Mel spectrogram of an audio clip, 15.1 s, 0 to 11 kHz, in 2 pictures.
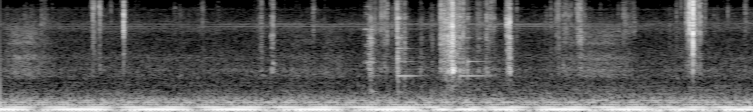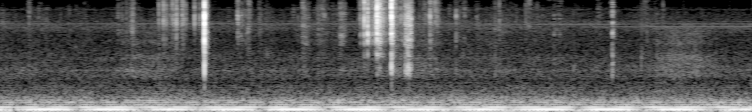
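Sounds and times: toast snapping: 6.8 - 7.1, 10.8 - 12.2.

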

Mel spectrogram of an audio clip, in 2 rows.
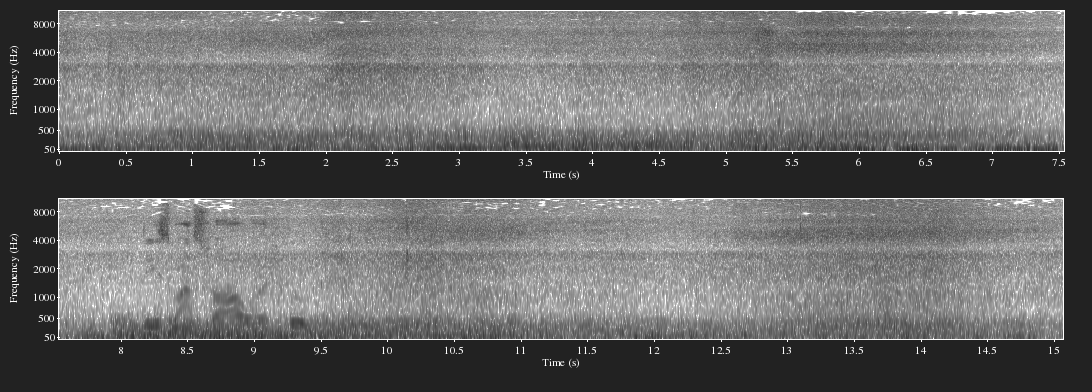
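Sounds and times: small waves breaking on sand: 0.0 - 15.0
wind rumbling on microphone: 0.0 - 15.0.

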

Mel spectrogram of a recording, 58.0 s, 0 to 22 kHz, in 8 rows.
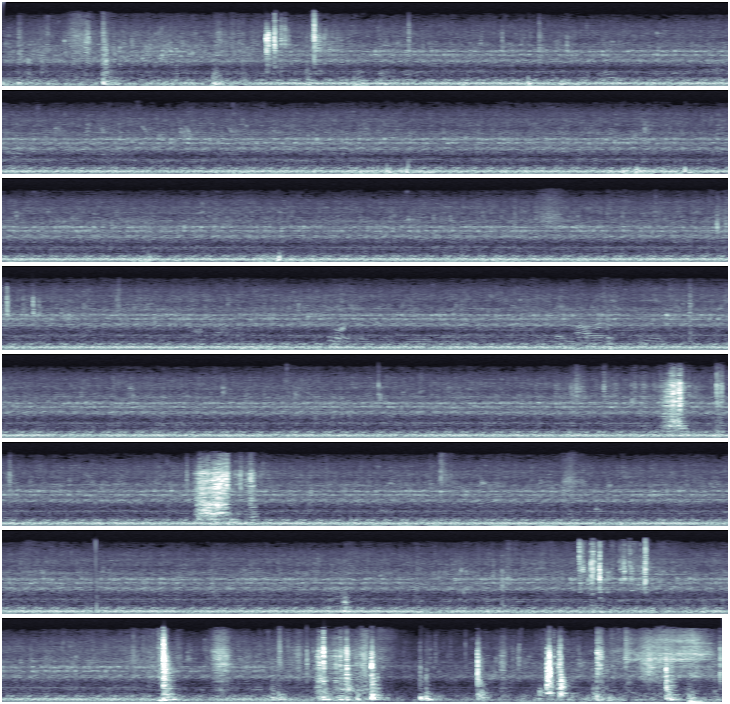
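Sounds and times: sharp knocks and clunks: 0.0 - 3.9, 35.4 - 36.4, 52.2 - 58.0
boat motor humming: 0.0 - 58.0.

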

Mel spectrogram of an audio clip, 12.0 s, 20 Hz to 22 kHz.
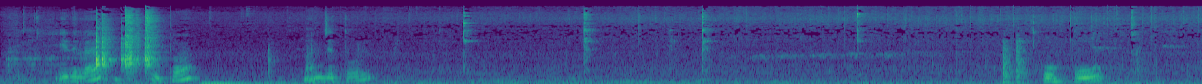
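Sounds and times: low steady hiss: 0.0 - 12.0
spoon clinking on steel vessels: 4.6 - 4.9.

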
